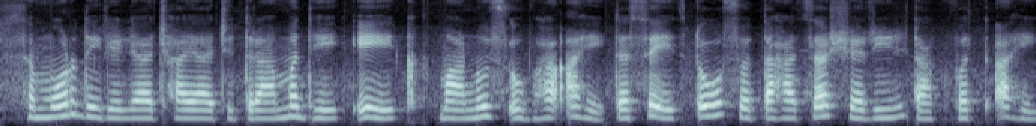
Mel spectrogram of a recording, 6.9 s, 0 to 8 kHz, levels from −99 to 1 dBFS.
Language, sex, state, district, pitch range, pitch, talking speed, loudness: Marathi, female, Maharashtra, Aurangabad, 200-240 Hz, 205 Hz, 115 wpm, -19 LUFS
